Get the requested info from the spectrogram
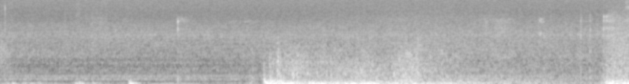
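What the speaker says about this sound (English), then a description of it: "Sounds like thunder." In the video game Final Fantasy XVI, a deep rumble of thunder rolls in suddenly and lingers as a long, fairly loud roar over faint ambient tones, after a few soft thuds.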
